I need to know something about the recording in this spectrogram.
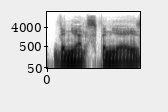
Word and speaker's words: vignettes: 3 or 4 different, vignettes. Totally. whatever you pronunciate. Rhymes with beignets.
